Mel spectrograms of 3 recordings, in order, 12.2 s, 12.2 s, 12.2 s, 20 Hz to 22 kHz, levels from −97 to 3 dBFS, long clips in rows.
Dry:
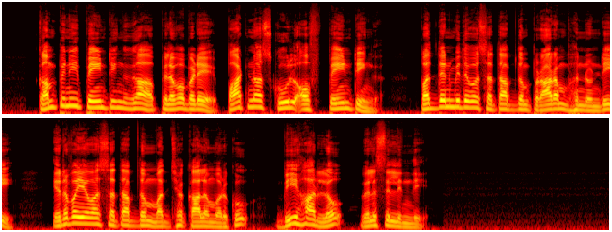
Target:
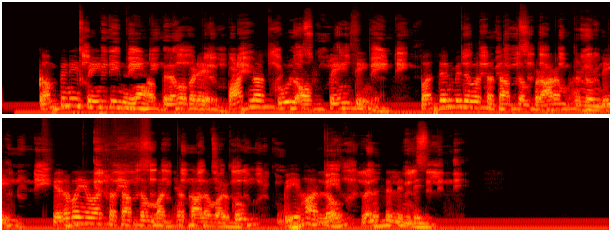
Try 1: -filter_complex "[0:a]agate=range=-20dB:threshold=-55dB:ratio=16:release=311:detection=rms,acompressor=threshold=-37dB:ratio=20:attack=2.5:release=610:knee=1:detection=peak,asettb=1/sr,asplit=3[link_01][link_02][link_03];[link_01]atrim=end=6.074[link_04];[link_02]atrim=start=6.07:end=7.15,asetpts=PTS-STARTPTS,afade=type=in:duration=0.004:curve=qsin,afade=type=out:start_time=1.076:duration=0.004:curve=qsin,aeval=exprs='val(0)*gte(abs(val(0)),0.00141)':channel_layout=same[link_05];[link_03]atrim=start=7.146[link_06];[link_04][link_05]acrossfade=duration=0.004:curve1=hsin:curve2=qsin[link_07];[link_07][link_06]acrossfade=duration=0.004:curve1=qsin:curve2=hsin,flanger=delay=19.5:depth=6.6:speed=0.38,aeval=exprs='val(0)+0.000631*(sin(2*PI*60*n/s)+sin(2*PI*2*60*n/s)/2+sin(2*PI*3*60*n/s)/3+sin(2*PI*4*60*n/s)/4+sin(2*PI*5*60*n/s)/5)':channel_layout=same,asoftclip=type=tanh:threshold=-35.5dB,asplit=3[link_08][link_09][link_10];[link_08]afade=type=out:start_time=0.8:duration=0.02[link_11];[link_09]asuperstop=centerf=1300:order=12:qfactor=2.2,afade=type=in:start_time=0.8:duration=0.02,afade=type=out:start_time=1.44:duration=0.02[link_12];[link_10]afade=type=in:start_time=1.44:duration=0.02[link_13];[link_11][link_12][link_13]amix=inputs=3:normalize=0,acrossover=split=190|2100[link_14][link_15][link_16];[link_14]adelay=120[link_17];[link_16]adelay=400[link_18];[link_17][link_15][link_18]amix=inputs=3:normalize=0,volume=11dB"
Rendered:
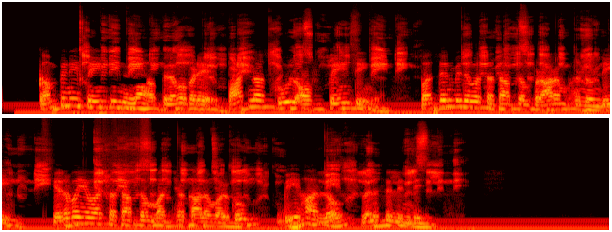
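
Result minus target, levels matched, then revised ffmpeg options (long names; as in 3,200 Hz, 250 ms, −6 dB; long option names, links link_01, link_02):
soft clipping: distortion +12 dB
-filter_complex "[0:a]agate=range=-20dB:threshold=-55dB:ratio=16:release=311:detection=rms,acompressor=threshold=-37dB:ratio=20:attack=2.5:release=610:knee=1:detection=peak,asettb=1/sr,asplit=3[link_01][link_02][link_03];[link_01]atrim=end=6.074[link_04];[link_02]atrim=start=6.07:end=7.15,asetpts=PTS-STARTPTS,afade=type=in:duration=0.004:curve=qsin,afade=type=out:start_time=1.076:duration=0.004:curve=qsin,aeval=exprs='val(0)*gte(abs(val(0)),0.00141)':channel_layout=same[link_05];[link_03]atrim=start=7.146[link_06];[link_04][link_05]acrossfade=duration=0.004:curve1=hsin:curve2=qsin[link_07];[link_07][link_06]acrossfade=duration=0.004:curve1=qsin:curve2=hsin,flanger=delay=19.5:depth=6.6:speed=0.38,aeval=exprs='val(0)+0.000631*(sin(2*PI*60*n/s)+sin(2*PI*2*60*n/s)/2+sin(2*PI*3*60*n/s)/3+sin(2*PI*4*60*n/s)/4+sin(2*PI*5*60*n/s)/5)':channel_layout=same,asoftclip=type=tanh:threshold=-29dB,asplit=3[link_08][link_09][link_10];[link_08]afade=type=out:start_time=0.8:duration=0.02[link_11];[link_09]asuperstop=centerf=1300:order=12:qfactor=2.2,afade=type=in:start_time=0.8:duration=0.02,afade=type=out:start_time=1.44:duration=0.02[link_12];[link_10]afade=type=in:start_time=1.44:duration=0.02[link_13];[link_11][link_12][link_13]amix=inputs=3:normalize=0,acrossover=split=190|2100[link_14][link_15][link_16];[link_14]adelay=120[link_17];[link_16]adelay=400[link_18];[link_17][link_15][link_18]amix=inputs=3:normalize=0,volume=11dB"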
